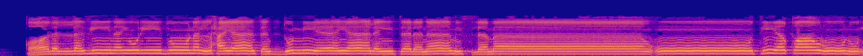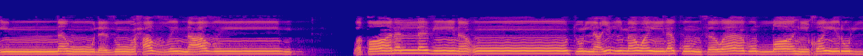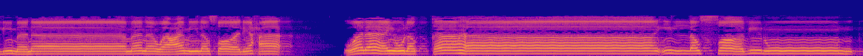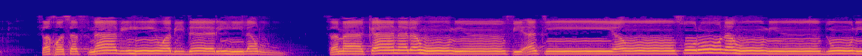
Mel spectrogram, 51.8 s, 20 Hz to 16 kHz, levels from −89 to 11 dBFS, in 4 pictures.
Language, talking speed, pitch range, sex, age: Arabic, 50 wpm, 165-180 Hz, male, 40-59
